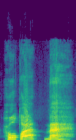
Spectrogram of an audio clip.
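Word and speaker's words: الحطمة: You have to ignore the ta, and you have to read it as a ha. So you get hutamah, fil hutamah, hutamah, that's it, hutamah.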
